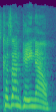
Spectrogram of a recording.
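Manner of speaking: put-on camp voice, sinking soft and low. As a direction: confide it in a mock sultry tone. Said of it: "Why are you talking like that?".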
